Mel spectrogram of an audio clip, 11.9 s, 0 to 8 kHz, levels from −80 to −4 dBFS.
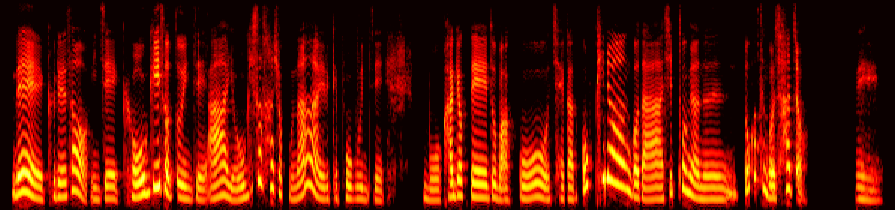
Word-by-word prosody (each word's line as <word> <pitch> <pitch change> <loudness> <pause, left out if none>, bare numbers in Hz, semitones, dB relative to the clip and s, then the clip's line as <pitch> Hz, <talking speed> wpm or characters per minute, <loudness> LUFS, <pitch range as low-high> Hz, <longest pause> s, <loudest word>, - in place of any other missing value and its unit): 네. 240 -8 +6
그래서 210 +5 -1
인제 165 +1 -4
거기서 240 - +4
또 195 - -1
인제 160 -2 -3
'아 190 +4 0
여기서 185 - -2
사셨구나.' 290 - -2
이렇게 170 +1 -6
보고 170 -2 -5
인제 150 -1 -11 0.5
뭐 150 -4 -7
가격대도 195 -2 +1
맞고 175 +2 -2
제가 165 -2 -6
'꼭 325 +8 0
필요한 415 - +5
거다.' 165 -4 0
싶으면은 180 - -3
똑같은 300 - -2
걸 180 - +3
사죠. 310 - -2 0.6
네. 150 -3 -11
185 Hz, 265 characters per minute, -26 LUFS, 165-250 Hz, 0.6 s, 네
